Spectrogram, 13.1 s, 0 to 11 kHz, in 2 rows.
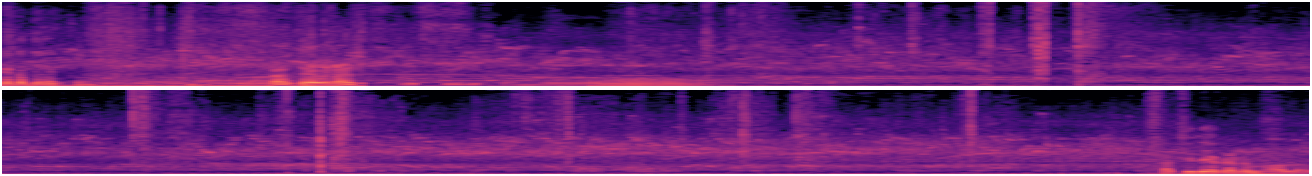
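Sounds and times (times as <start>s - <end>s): lettuce stems snapping: 4.4s - 5.6s, 7.1s - 8.5s.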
